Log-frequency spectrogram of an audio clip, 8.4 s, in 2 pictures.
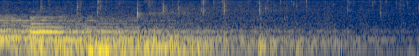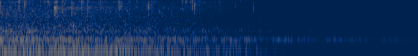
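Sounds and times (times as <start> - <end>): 
piano music: 0.0 - 4.6.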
